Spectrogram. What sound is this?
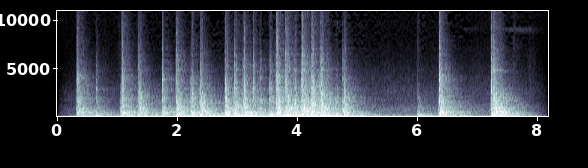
RICHARD Arnaud 2014 2015 CadenasFermé
HOW I DID IT?
A record sound of a lock on a metal door.
Effects : speed (-40%) ; hight-pitched (-11,5) ; low-pitched (+3,4) ; fade in ; fade out ; reverb.
DESCRIPTION
// Typologie (Cf. Pierre Schaeffer) :
X (continu complexe) + X'' (itération complexe)
// Morphologie (Cf. Pierre Schaeffer) :
1- Masse:
Son canelé
2- Timbre harmonique:
profond, sec, métallique
3- Grain:
Rugueux
4- Allure:
Pas de vibrato
5- Dynamique :
Attaque violente
6- Profil mélodique:
Variation scalaire
7- Profil de masse
Site : impulsions du cadenas de manière aléatoires sur un fond de bruit ambiant urbain.
close, lock-up, door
